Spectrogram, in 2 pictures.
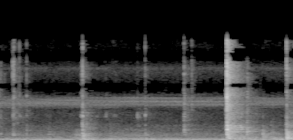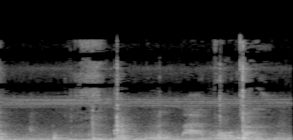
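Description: Small plastic building-block pieces clicking and snapping as they are fitted together, with scattered light knocks; the sharpest click comes a little over two seconds in and another about half a second later.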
